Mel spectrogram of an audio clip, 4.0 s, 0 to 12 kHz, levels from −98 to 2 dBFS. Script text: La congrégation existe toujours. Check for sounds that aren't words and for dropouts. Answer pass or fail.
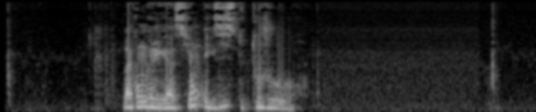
pass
